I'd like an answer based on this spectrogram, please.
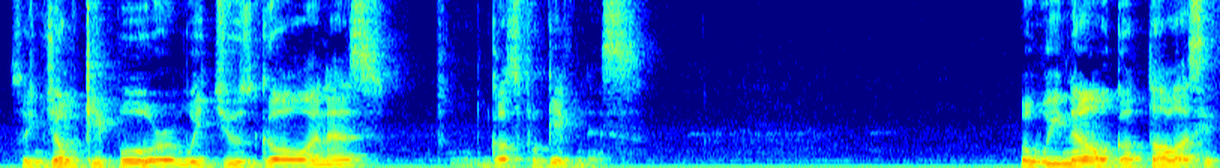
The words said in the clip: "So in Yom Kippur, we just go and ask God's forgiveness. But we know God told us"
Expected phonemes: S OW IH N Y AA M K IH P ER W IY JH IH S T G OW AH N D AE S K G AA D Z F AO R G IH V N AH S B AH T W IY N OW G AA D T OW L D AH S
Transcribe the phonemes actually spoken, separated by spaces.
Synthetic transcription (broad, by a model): S OW IH N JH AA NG K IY P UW W IY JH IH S G OW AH N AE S G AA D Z F AO R G IH V N AH S B AH T W IY N OW G AA D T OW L AH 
